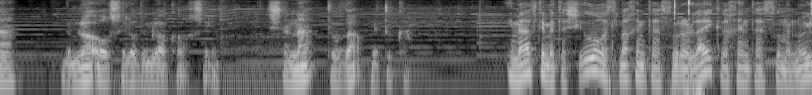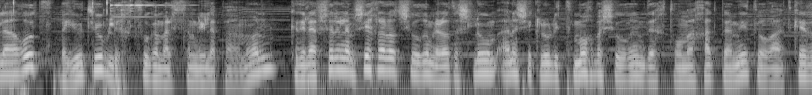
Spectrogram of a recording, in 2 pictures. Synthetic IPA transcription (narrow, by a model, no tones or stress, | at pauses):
a | bimlo̞aʔo̞ʁʃelobimlohakʰo̞a̰χʃḛloʃanato̞vaumetukʰa | ʔimhaavt̪e̞me̞taʃiuʁasmaχimtaːsulo̞lajkveχe̞nt̪aːsumanujlaaʁut͡sbejutjubliχt͡suɡamalsamlilapaːmo̞nke̞d̪ejlehafʃe̞ʁlileamʃiχlaːlo̞t̪ʃiuʁimlelo̞taʃlumʔanaʃiklulit̪mo̞χbeʃiuʁimd̪eʁeχtʁumaχat̚peamitoʁaːt̪kev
